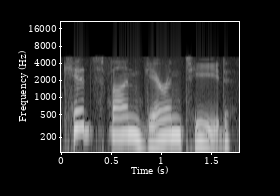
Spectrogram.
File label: people, kid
